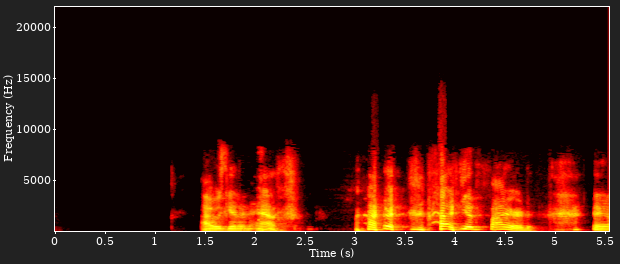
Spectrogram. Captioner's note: laugh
